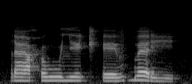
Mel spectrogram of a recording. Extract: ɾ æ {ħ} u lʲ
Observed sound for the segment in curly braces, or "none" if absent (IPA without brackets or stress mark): ħ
